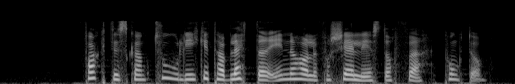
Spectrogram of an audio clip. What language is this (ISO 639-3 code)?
nor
